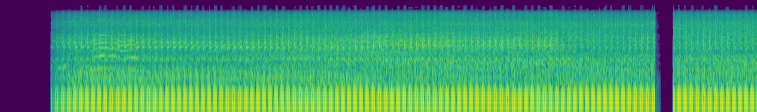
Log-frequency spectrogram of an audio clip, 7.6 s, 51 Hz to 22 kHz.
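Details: Kawasaki GPZ 500S twin at fast idle: strong steady low pulsing with a faint extra rattle on top; engine noise, cause suspected, not confirmed.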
